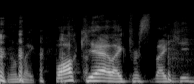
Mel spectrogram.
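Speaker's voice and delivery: ordinary talk, nothing marked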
